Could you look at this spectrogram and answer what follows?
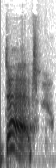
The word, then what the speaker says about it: debt: But the general principle of things, so if you're talking about like the silent B in debt, which like if we had a more decentralized writing system, we could one day stop writing that silent B.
